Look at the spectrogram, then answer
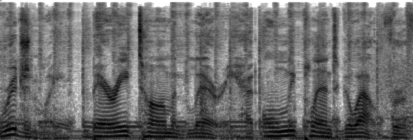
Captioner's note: voiceover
